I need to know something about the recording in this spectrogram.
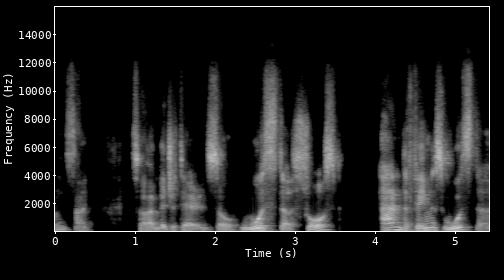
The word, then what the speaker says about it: Worcester: like Lester gluster Musta Worcester Worcester not World War whatever is famous for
